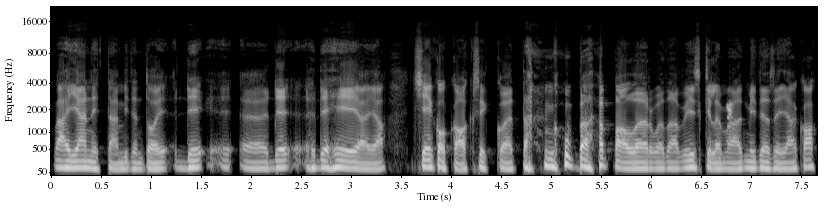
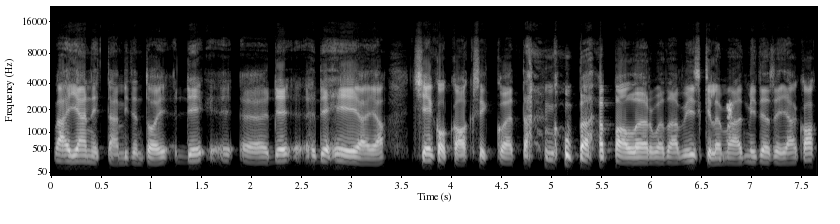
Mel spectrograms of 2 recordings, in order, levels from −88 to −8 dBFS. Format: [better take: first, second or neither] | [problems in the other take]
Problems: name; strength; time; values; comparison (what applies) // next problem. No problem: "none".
first | thin; very; fading below 350 Hz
